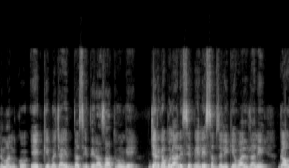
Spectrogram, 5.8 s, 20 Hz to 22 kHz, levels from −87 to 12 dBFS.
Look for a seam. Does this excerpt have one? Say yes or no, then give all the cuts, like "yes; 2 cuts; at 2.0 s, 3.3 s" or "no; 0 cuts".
no; 0 cuts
